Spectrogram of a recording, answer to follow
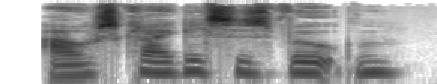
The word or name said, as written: afskrækkelsesvåben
